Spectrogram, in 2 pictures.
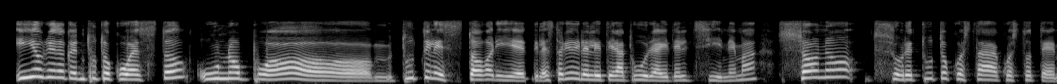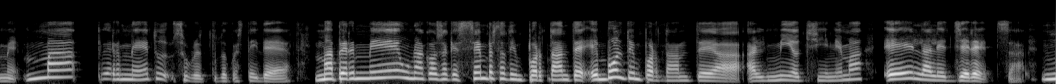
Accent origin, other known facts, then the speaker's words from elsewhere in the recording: Barcelona, Catalonia, Spain; Io sono di Barcellona, okay. Ma il mio nonno era francese.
